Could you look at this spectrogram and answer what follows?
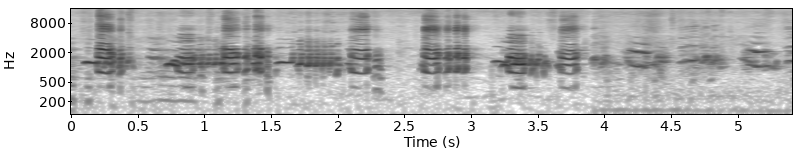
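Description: Tame young turkeys gobble in a barnyard, giving several close, loud bursts of rapid warbling calls, then a steady low hum underneath the final calls.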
